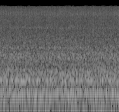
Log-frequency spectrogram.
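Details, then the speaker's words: Car engine idling right after a DIY oil and filter change while checking for leaks: steady, even idle hum with a low drone and no knocks, ticks or misses, with no drips from the plug or filter. "Now it is changed and ready. So what we want to do is start it up and check and see if it's leaking underneath."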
